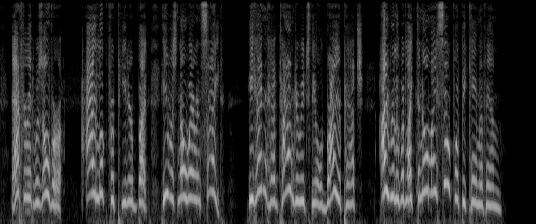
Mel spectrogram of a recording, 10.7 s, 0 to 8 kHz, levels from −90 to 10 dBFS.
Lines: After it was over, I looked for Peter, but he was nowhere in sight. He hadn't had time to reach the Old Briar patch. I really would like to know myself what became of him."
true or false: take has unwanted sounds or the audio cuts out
false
